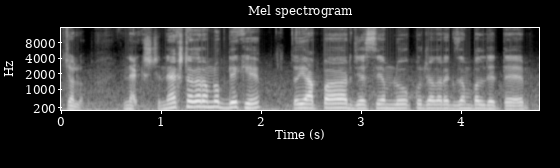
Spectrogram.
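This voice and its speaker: A man with a fairly high voice leads a grammar lesson, explaining each rule slowly and asking the listener question after question. Faint street noise sits behind him. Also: a little mellow. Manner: explains by quizzing the viewer with repeated questions. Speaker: English grammar teacher. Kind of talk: classroom-style grammar lesson.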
